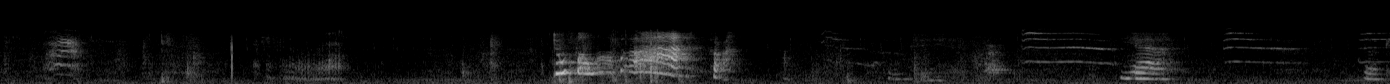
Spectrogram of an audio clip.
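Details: Five-week-old Savannah kittens from a litter of three males and two females mewing indoors. A loud squealing burst comes midway, then a run of clear, tonal, down-slurred meows near the end, with a person talking nearby.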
